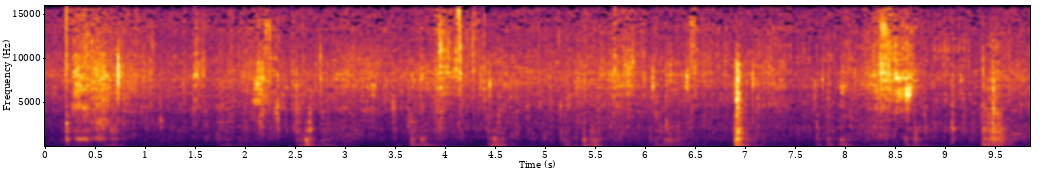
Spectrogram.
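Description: Eggs and spinach sizzling quietly in a frying pan, with a spatula scraping and knocking against the pan now and then; the sharpest knock comes about seven seconds in.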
